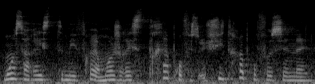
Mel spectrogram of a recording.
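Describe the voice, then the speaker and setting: Female singer, Bemba as first language, repeats herself for emphasis, mid-pitched voice, slight hiss behind. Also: quick pace. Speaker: singer, guest. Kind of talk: casual interview talk.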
